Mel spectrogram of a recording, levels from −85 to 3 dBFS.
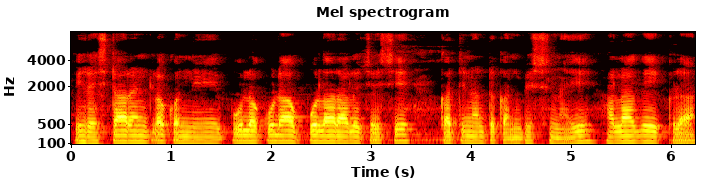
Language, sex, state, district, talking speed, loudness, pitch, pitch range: Telugu, male, Andhra Pradesh, Sri Satya Sai, 105 wpm, -18 LUFS, 110 Hz, 105-115 Hz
